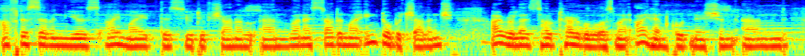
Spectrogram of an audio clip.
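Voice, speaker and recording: Over noticeable background noise, a man with a non-native accent talks very fast in a fairly high voice, his intonation fairly even. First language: not English. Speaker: art YouTuber. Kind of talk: voiceover narration.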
